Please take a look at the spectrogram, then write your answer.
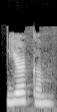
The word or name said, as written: yercum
